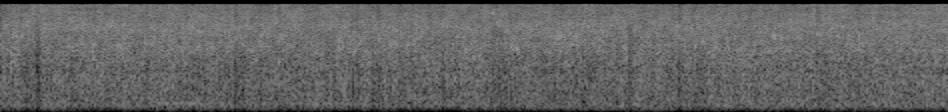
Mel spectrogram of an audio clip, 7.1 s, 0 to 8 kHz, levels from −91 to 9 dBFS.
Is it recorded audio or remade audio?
remade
